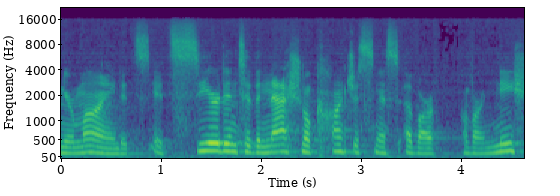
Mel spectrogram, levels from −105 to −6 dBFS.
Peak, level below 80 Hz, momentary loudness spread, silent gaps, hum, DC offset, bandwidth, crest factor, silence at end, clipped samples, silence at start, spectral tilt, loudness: -14 dBFS; -64 dBFS; 13 LU; none; none; under 0.1%; 16 kHz; 18 dB; 0 s; under 0.1%; 0 s; -4.5 dB/octave; -32 LUFS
